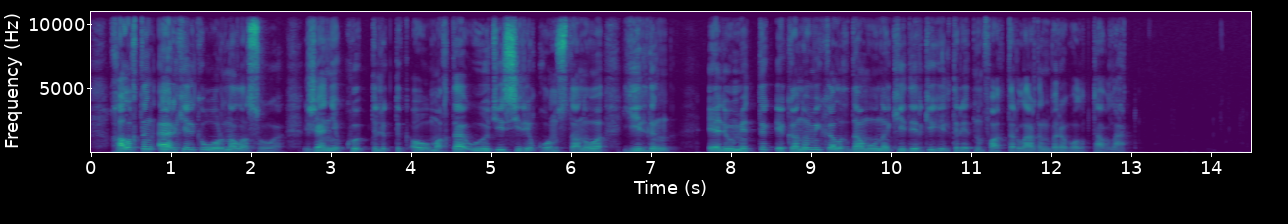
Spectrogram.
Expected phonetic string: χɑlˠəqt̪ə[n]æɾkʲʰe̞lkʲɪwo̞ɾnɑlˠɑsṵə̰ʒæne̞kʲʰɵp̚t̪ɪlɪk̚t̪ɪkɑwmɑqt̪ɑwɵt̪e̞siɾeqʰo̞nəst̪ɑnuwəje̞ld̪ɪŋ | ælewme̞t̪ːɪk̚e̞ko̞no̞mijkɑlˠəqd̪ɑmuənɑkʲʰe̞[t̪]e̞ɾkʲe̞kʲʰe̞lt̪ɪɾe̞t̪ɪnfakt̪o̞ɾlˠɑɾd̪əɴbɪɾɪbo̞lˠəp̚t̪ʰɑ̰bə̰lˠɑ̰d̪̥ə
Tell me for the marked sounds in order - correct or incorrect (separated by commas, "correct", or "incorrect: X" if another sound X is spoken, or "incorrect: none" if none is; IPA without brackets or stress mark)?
incorrect: ɴ, incorrect: d̪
